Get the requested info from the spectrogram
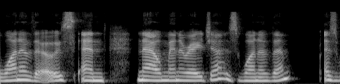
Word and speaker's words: menorrhagia: And you just mentioned, because you said when you were younger, you had, did you say menorrhagia? Did I pronounce that right? – Menorrhagia, so it's just like bleeding. So it's, yeah, it's like excessive bleeding. So it's meant to be like, you know, heavy menstrual bleeding, but when it goes like beyond the time frame for your menstrual cycle, when it's really heavy, when it's going on for weeks, when it's going on for months, you know, that's when you get diagnosed with menorrhagia. Yeah. – Okay. Sorry, I pronounced it completely wrong.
